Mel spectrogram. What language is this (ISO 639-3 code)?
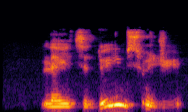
kab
